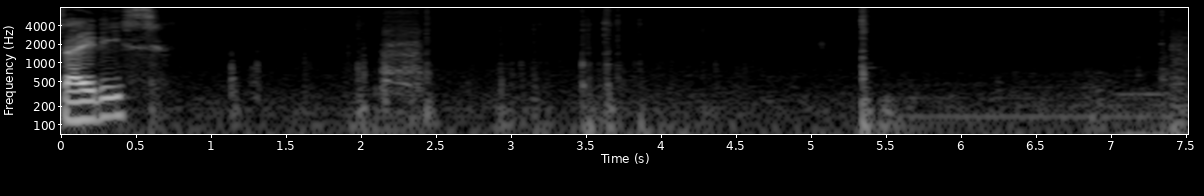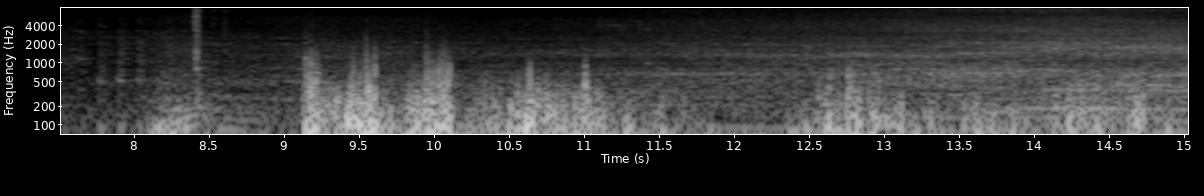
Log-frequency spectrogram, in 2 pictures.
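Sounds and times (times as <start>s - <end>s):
car engine cranking and starting: 7.2s - 15.0s.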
